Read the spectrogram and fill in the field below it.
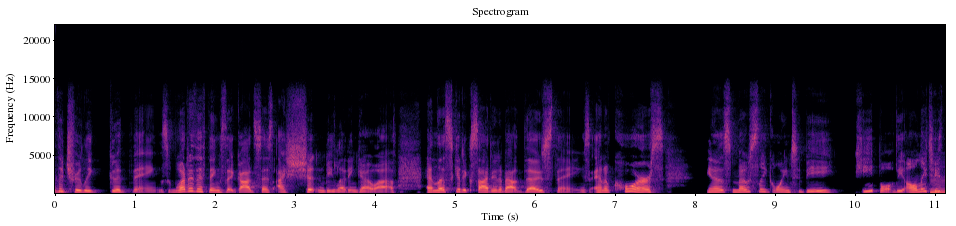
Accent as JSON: {"language": "English", "country": "United States", "said": "me as an American"}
